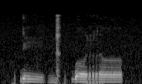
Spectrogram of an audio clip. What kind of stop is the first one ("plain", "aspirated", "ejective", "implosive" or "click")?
implosive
